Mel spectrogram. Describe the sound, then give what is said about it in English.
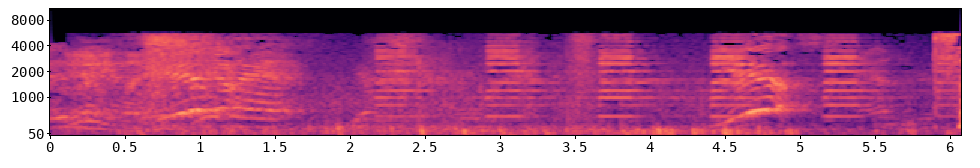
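A car alarm blares from the fourth vehicle in the middle aisle of a parking area, cycling through swooping wails and steady repeated tones, fairly loud, with a low murmur of voices and background noise underneath. “Somebody's car's going off right there.”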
